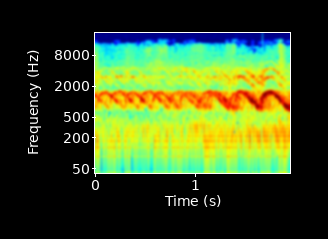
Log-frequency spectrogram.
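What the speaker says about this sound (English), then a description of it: "we just had a ambulance go by" An ambulance siren wails close by on a Brooklyn street, its steady warbling rising and falling tone loud and continuous, the pitch sweeping faster near the end as it passes.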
